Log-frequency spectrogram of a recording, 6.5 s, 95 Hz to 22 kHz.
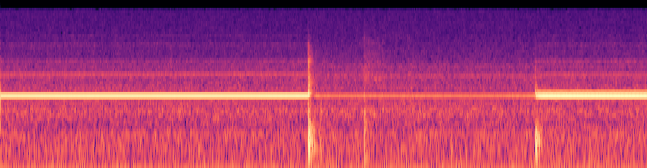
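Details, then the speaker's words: Canadian Crosley 12B radio, audio checked with a signal tracer: clean, steady high tone drops out briefly and returns, with no hum; the second radio shows a hum and possible Morse code. "This one comes with a hum. what sounded like a touch of Morse code in there. There's no hum over here."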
